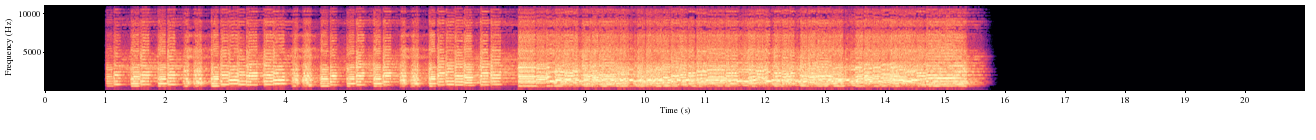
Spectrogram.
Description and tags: Here is the first song in my new pack. The Mexican Hat Dance. I'd love to know. This sound was recorded from a musical horn that plays 3 songs. The exact record date is sadly unknown, but I know these are older recordings.
Song, Music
